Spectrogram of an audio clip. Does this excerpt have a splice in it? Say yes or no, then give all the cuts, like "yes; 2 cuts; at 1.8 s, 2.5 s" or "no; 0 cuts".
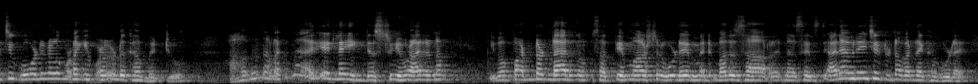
no; 0 cuts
